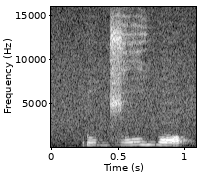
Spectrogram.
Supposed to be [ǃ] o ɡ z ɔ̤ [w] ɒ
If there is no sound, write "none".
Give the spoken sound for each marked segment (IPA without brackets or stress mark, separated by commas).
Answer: ɾ, w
